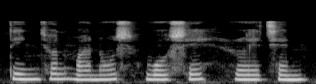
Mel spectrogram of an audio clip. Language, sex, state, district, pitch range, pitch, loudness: Bengali, female, West Bengal, Cooch Behar, 220-240 Hz, 225 Hz, -16 LUFS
